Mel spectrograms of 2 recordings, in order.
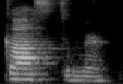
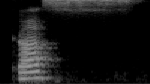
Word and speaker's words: customer: Very good, customer. I am a taxi driver. Excellent. Very good, the pronunciation of this word. Customer. No es customer. Bueno, es la U, lo más parecido.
